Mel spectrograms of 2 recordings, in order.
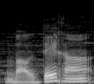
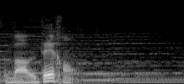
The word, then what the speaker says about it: Val d'Hérens: has been taking over i assume that the pronunciation of this valley valdera roots in batwa itself reading the name in modern french would mislead one to pronounce it as valdejon i hope you've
